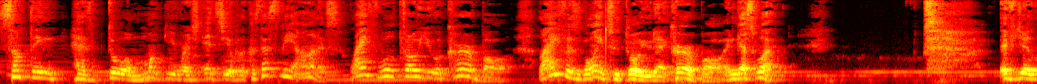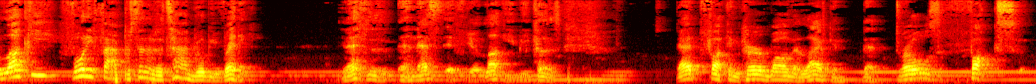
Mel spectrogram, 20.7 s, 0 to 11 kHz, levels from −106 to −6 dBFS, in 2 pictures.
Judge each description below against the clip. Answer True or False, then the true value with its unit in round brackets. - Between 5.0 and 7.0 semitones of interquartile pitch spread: True (5.3 semitones)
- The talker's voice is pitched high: False (120 Hz)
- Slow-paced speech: False (160 wpm)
